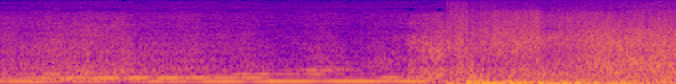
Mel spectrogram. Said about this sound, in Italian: L'esplosione che avete sentito è stata registrata in diretta a Austin, in Texas, nel momento in cui un piccolo aeroplano di turismo si è schiantato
